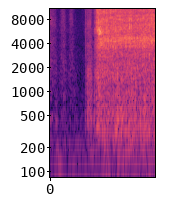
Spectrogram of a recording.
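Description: Hands rubbing and squeezing an inflated latex balloon: a loud, scratchy rubbing noise that starts just under a second in and keeps going.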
